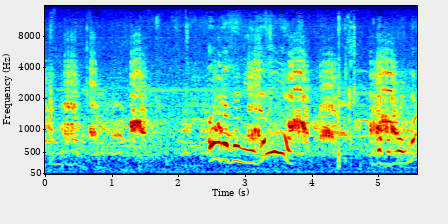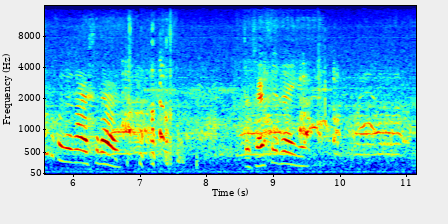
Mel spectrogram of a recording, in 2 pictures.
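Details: Dusk on Rügen as thousands of common cranes come in to roost on Ummanz after sunset, some landing on a field: loud overlapping bugling and rolling trumpet calls, several birds at once, with occasional nearer rattling notes.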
